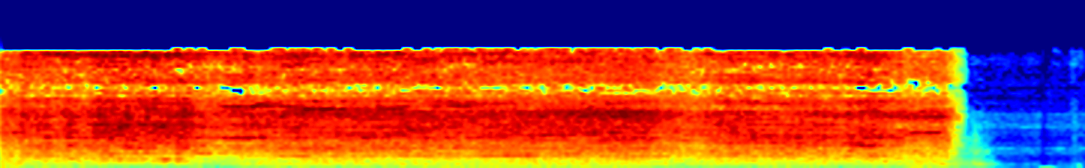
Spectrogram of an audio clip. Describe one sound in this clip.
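A grinding stone hisses and rasps against spinning metal.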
